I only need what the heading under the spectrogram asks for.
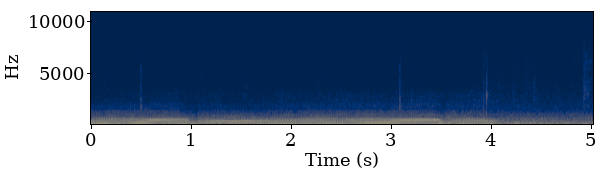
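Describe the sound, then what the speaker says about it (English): A BMW X5 engine revs hard under full acceleration in second gear, its pitch climbing steadily, then drops briefly at a shift before rising again; faint exhaust crackles and pops appear near the end. "there's a few pops in that exhaust, not from the piped in speaker noise"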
